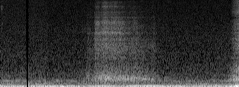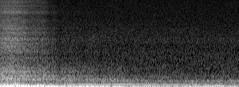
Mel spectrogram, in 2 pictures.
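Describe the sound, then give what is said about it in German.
Slow, deep breaths taken during a guided mindfulness exercise: a couple of long, soft, airy breaths, fairly faint over a quiet background hiss, with no talking. “lade ich dich ein, einmal kurz alles beiseite zu legen und ganz bewusst drei tiefe Atemzüge gemeinsam mit mir zu nehmen, damit wir hier und jetzt ankommen können.”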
